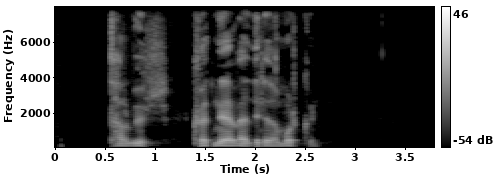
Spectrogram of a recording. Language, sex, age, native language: Icelandic, male, 18-19, Icelandic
